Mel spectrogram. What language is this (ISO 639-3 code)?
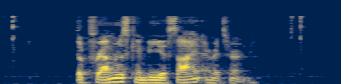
eng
